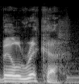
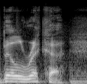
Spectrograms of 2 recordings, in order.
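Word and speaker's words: Billerica: though pronounced Bill rer biller rer is how it phonetically how phonetically you might say it's b i l l e r i c a pronounced Bill Ricker there's no ER in there and I found uh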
